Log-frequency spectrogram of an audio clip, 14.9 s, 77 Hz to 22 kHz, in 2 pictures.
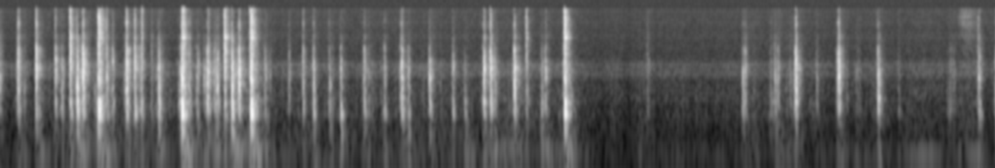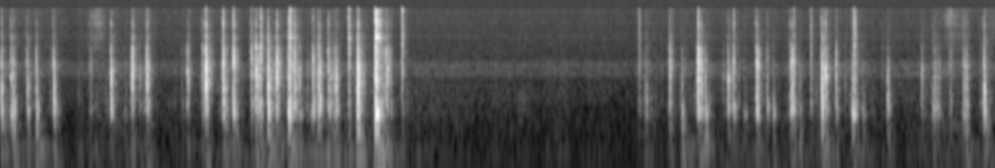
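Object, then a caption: Plastic mechanical keyboard keys. Fingertips of both hands type rapidly on a cream plastic mechanical keyboard with round plastic keycaps, with a clip microphone lying untouched on the keyboard. Quick, short clicky taps centered around 500 Hz with bright edges come in bursts, from the start to about 4 seconds, from about 5.5 to 10.5 seconds, and again from about 12 seconds to the end, separated by brief pauses of near silence.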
